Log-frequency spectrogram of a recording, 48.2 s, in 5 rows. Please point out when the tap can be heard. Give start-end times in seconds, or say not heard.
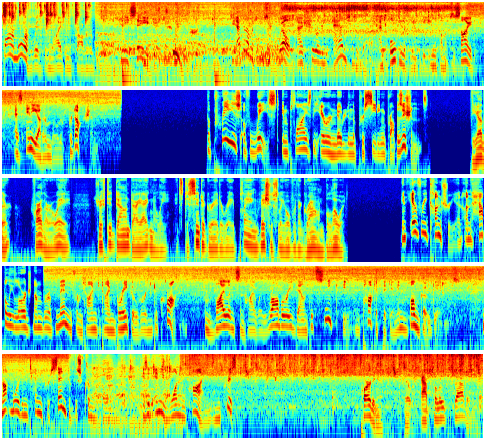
0.0-12.1, 29.8-48.1.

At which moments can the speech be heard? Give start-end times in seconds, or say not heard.
0.1-4.0, 4.6-11.6, 13.8-18.2, 19.0-26.2, 27.2-43.3, 45.8-48.1.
